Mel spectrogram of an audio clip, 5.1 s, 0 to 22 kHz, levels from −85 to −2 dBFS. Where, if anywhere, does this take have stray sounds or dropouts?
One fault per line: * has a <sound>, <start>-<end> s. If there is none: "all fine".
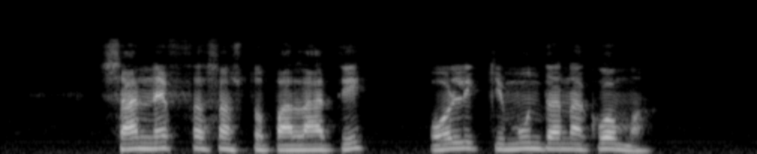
all fine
